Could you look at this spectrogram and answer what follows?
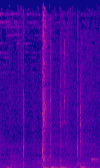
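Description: Soft background music with steady held notes, and a couple of light taps about half a second and just under a second in.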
